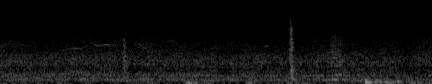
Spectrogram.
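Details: A dense, even buzz rises from a garden bee hive during an inspection of its frames. Occasional soft thumps come from the work, and no talking is heard.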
